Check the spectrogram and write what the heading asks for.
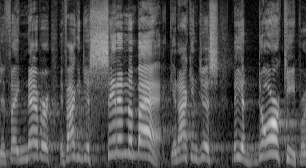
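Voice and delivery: loud, high pulpit preaching; rising fervour from the pulpit; preaching at full force. Acted. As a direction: preach it out to the back pews. Preacher raising voice to congregation.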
